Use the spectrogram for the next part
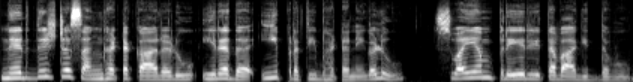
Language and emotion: Kannada, neutral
